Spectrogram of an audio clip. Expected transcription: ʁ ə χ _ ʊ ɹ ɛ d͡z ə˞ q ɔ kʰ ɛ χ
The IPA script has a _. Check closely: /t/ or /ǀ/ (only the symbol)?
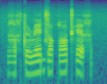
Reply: t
